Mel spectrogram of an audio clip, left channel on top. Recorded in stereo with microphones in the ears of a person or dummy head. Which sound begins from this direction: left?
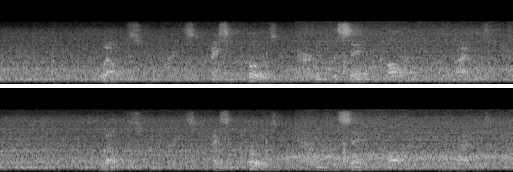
A man speaking, at 1.0 s.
